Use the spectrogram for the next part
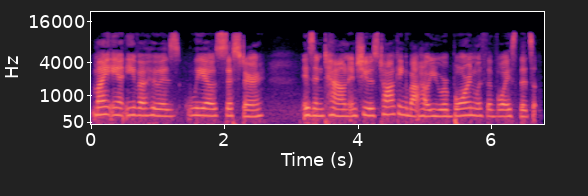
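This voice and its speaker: A woman's voice: mid-range voice, level tone, moderate pace, fairly bright tone. A young woman chatting casually with her father, asking him eager questions. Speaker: daughter of the host. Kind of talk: casual chat.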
